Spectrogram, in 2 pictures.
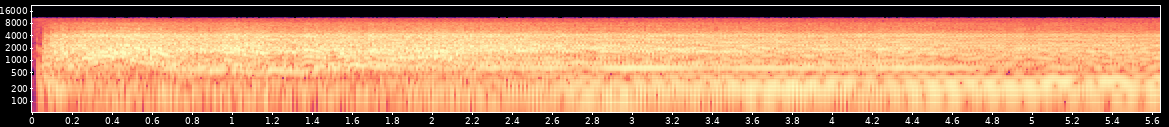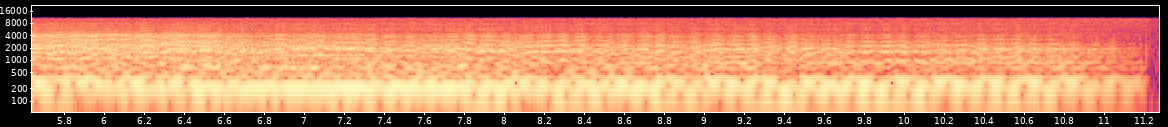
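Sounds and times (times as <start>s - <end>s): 
rock music ringtone: 0.0s - 11.2s.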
